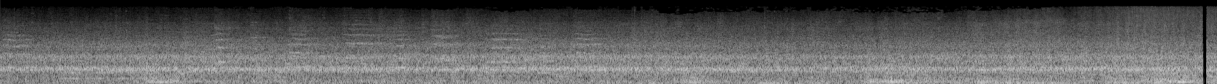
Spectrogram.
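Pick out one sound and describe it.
Many energy blades hum and clash in a dense, constant battle din.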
